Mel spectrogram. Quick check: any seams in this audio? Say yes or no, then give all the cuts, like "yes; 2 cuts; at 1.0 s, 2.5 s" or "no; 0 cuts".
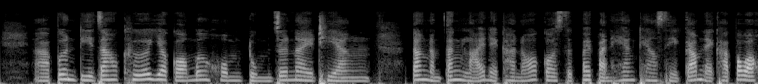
no; 0 cuts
